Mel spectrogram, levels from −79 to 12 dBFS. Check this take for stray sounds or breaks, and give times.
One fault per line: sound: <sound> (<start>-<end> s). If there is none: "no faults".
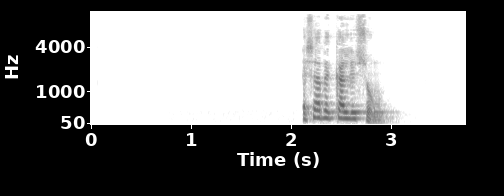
no faults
